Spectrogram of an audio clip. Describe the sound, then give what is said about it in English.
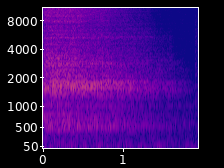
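A single deep breath, a soft, airy rush of air that is quiet, heard alone, and fades gradually away over about two seconds. “take a deep breath in. Release.”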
